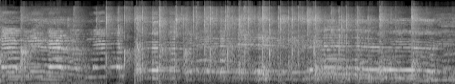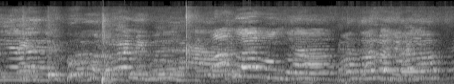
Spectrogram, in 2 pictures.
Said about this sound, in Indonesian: Kita berikan aplaus.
